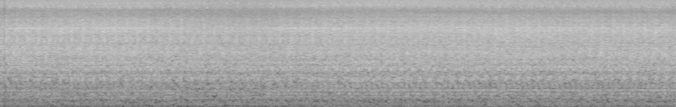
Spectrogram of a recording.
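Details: Steady, even petrol idle with no knock from a Ford Escort with variable cam timing that sat over two years; a knock after sitting went away once oil pressure built up, with a fresh battery and old fuel.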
